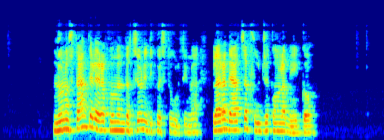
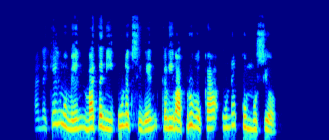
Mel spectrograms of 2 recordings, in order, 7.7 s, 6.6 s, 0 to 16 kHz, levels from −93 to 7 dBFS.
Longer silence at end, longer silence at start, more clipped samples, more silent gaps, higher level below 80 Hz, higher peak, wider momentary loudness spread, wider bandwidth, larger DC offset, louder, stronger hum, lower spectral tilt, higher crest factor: first, 1.4 s vs 1.1 s; first, 1.05 s vs 0.85 s; neither; neither; about the same, -62 dBFS vs -66 dBFS; first, -2 dBFS vs -6 dBFS; first, 14 LU vs 10 LU; second, 9.4 kHz vs 10.5 kHz; neither; first, -18 LUFS vs -27 LUFS; neither; second, -4.5 dB/octave vs -6.5 dB/octave; about the same, 18 dB vs 22 dB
